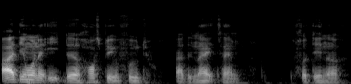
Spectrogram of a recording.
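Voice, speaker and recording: Young man, very low voice, chatty animated storyteller doing the other voices. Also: a little fast. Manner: animated, acts out quoted people in raised voices. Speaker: fitness channel host. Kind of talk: casual storytelling.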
